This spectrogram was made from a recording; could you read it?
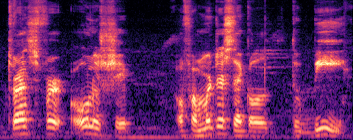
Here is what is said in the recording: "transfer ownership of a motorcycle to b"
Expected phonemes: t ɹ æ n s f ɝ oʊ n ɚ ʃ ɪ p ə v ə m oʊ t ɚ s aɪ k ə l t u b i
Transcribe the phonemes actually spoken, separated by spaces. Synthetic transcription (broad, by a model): t ɹ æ n s f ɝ oʊ n ɚ ʃ ɪ p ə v ə m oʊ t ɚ s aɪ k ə l t u b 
